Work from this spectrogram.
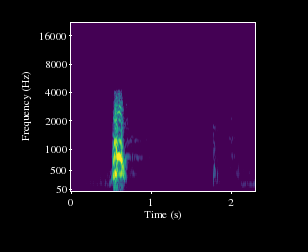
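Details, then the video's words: Single loud, abrupt bark from a Kangal mix dog, followed by near silence and a tiny faint tick. "kangal mischling"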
